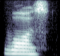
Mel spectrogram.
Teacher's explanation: Und da ist das auch das S, wie das Summen einer Biene. Das ist das stimmhafte S, mit dem eigentlich im Protogermanischen die S-Lautworte enden.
